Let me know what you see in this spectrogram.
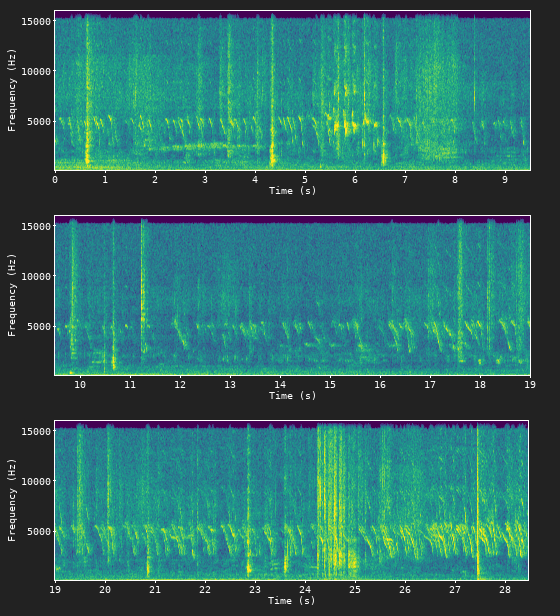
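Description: Birds chirping in quick, high, falling calls that come thickest near the end, over a steady low hum, with a few sharp clicks.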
